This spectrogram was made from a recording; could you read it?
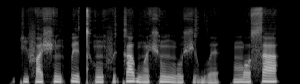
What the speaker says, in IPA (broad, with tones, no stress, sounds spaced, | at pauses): k i˨ f a˨ ʃ ĩ˨ k͡p ɪ˦˨ tʰ ũ˨ f ɪ˨ k a˦ ɡʷ ã˨ ʃ ũ˦ ŋ o˨ ʃ i˨ ɡʷ ɛ˨ | m ɔ˨ s a˦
